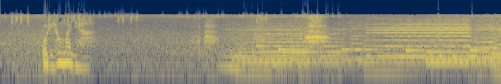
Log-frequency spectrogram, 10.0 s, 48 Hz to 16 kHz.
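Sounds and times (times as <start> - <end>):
high insect-like chirping: 0.0 - 9.6
sustained bowed strings: 4.4 - 10.0.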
